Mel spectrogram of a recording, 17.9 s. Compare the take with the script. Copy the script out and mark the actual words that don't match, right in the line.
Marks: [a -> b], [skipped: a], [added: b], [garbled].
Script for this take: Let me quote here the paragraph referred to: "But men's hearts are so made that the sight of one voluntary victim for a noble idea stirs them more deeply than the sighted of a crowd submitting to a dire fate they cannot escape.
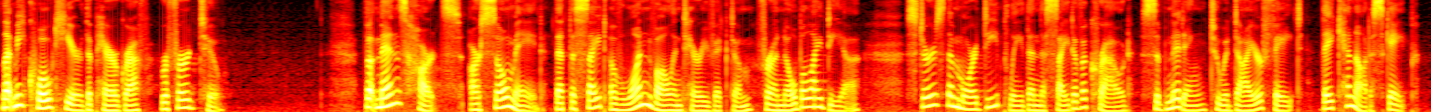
Let me quote here the paragraph referred to: "But men's hearts are so made that the sight of one voluntary victim for a noble idea stirs them more deeply than the [sighted -> sight] of a crowd submitting to a dire fate they cannot escape.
